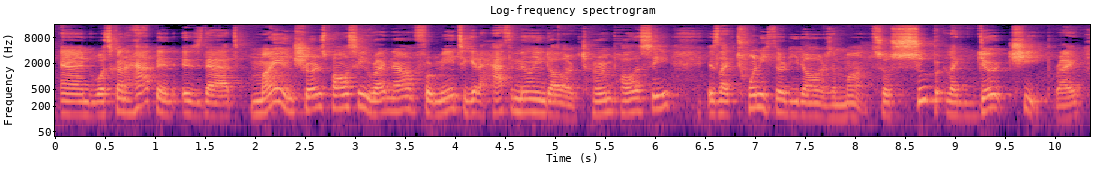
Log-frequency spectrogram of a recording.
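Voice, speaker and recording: A man's voice: medium pitch, lively intonation, normal speed. A man in his late twenties hosting a show, explaining money topics in a casual, chatty way straight to camera, with lots of fillers. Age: 20s. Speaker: host. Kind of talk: casual educational vlog talk. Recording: roomy echo with faint ambience.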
